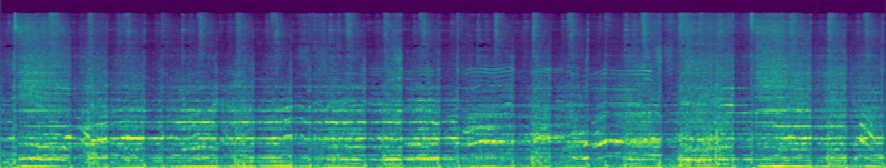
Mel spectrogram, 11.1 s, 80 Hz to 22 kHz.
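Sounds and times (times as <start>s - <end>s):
live rock band playing: 0.0s - 11.0s
person singing: 0.0s - 11.0s.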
